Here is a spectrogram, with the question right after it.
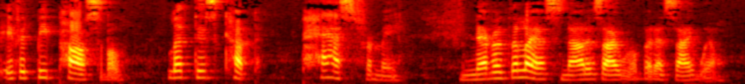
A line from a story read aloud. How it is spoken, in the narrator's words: cried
